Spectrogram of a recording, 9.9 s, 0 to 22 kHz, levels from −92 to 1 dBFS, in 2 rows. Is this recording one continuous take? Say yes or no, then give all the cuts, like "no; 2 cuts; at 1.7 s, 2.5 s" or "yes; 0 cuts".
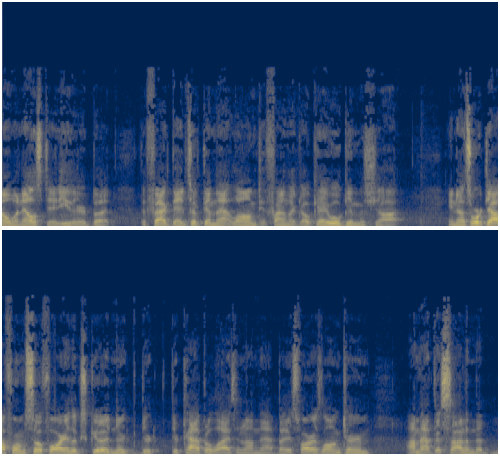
yes; 0 cuts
